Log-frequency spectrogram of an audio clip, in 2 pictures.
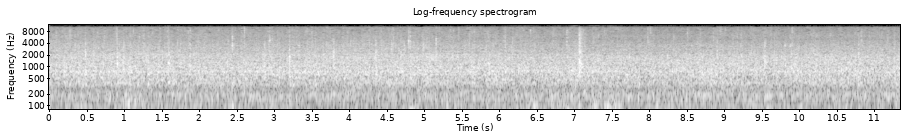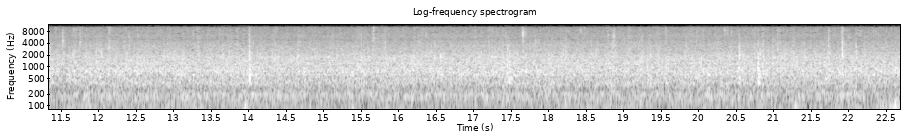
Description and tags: Short clip of heavy rain.
Recorded with a rode NT-5 placed outside window pointing down towards gazebo roof.
No processing on sample
England, Gazebo, Outside, Rain, Raindrops, Rode-NT5, Weather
